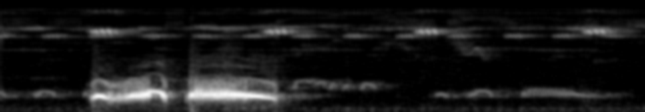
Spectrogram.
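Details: Spotted dove used as a decoy to lure wild doves, giving one loud two-part coo, a short note then a longer falling one, followed by faint soft murmurs. Insect ticking is heard in the background.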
